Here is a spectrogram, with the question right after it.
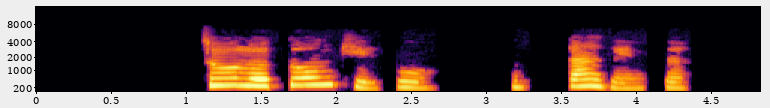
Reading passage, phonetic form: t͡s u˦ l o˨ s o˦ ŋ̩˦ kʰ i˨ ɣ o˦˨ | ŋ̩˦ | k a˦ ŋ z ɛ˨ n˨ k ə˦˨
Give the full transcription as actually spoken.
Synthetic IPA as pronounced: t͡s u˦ l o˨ t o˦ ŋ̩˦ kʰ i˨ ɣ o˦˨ | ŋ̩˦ | k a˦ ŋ ɣ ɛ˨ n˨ t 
